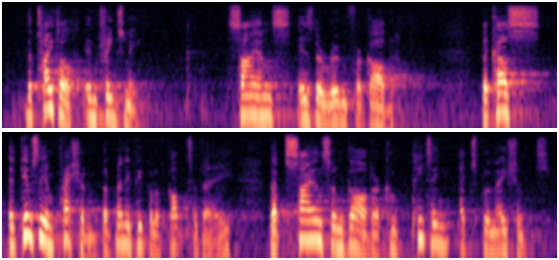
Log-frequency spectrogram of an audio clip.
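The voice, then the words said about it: Accent different from previous speaker. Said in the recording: “I hope you don't mind the change in accent.”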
